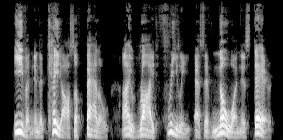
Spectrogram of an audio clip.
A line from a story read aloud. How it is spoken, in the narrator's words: Guan Yu scoffed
